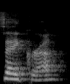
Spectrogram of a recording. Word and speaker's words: Sacra: How can you pronounce your name? Sacra. I don't want to mispronounce it. It's Sacra.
